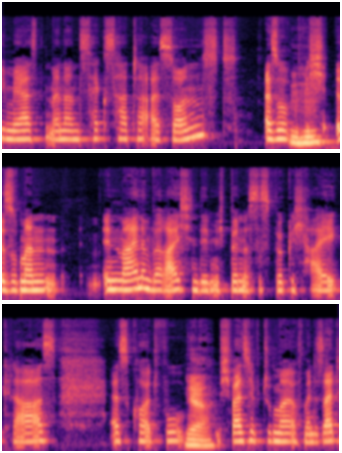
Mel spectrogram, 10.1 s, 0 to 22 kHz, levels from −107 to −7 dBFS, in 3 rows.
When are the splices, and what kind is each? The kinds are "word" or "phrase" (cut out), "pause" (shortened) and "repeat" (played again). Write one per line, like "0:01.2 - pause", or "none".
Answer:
none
